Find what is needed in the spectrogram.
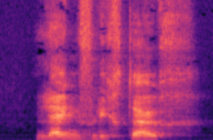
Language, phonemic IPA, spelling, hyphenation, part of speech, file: Dutch, /ˈlɛi̯n.vlixˌtœy̯x/, lijnvliegtuig, lijn‧vlieg‧tuig, noun, Nl-lijnvliegtuig.ogg
- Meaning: an airliner, an aeroplane flying a scheduled flight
